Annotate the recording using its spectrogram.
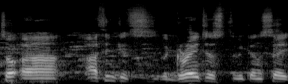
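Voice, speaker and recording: A man talks at a fairly high pitch in a Russian accent and at a moderate pace. Noticeable background noise is present. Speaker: Hare Krishna devotee. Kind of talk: interview answer.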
